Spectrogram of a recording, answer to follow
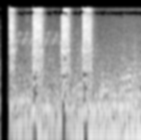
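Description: Aerosol spray can of clear enamel giving four short bursts of hiss, each under a quarter of a second, as a radio tuning capacitor is coated.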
